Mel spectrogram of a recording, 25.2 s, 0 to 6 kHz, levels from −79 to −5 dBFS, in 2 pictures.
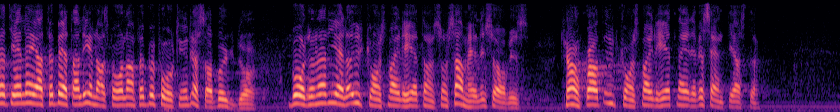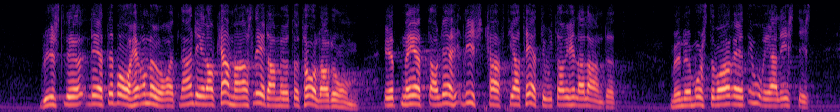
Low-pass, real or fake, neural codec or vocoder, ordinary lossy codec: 5.4 kHz; real; none; Opus, 24 kbps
